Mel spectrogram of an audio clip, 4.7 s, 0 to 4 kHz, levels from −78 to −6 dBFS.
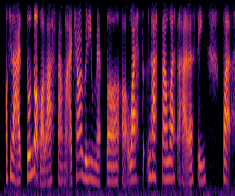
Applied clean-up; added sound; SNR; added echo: neural diffusion model UNIVERSE++.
